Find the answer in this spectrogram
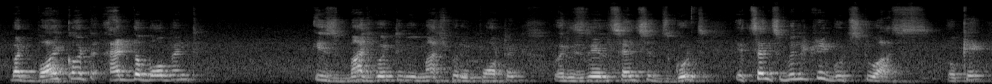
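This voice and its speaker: Amid noticeable background noise and audible room echo, a man speaks at a fairly slow pace in a high pitch with ordinary pitch variation. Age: 70s. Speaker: speaker at a book talk. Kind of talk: Q&A answer at a public talk. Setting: bookstore event with audience.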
